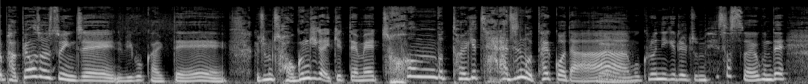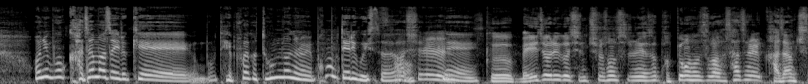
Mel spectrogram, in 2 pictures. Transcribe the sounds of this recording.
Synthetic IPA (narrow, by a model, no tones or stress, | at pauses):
kɯpak̚p͈jʌŋsʰʌnsʰuind͡ʑe̞miɡuk̚k͈aɭt͈e̞kɯt͡ɕomt͡ɕʌɡɯnɡiɡaik͈̚it͈e̞me̞t͡ɕʰʌɯmbutʰʌikʰet͡ɕaɾɦad͡ʑinɯnmotʰaɭk͈ʌdamwʌkɯɾʌnjeɡiɾɯɭt͡ɕomhe̞s͈ʌs͈ʌjokɯnde̞ | ʌɲimwʌkad͡ʑaŋmad͡ʑaiɾʌkʰe̞mwʌte̞pʰueɡatʰɯnhumɲʌnɯɭpʰʌŋmok̚t͈we̞ɾiɡois͈ʌjjoaɕʰiɭne̞kɯme̞id͡ʑʌɾiɡɯt͡ɕint͡ɕʰuɭsʰʌnsʰud͡ʑuŋesʰʌpak̚p͈jʌŋsʰʌns̬ʰuɡasʰaɕʰiɭkad͡ʑaŋt͡ɕ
